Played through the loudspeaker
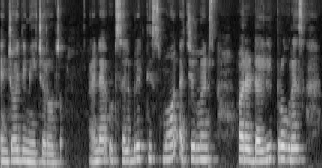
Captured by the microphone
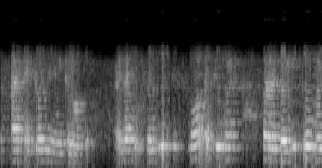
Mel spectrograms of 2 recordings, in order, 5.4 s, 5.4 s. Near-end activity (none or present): none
